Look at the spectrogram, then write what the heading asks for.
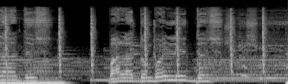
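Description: A music track kicks in on the radio station Mauve: a deep bass swell briefly drops out, then a steady beat of sharp drum hits enters with layered melodic lines, loud.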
